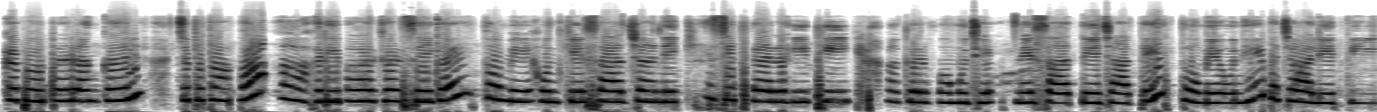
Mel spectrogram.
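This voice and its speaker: Woman doing a young girl bird, very high voice, childlike, earnest, pleading, cartoon melodrama. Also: steady tone, a little slow, distant mic, rough recording. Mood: tearful, earnest. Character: young daughter sparrow, earnest, devoted, pleading little girl.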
